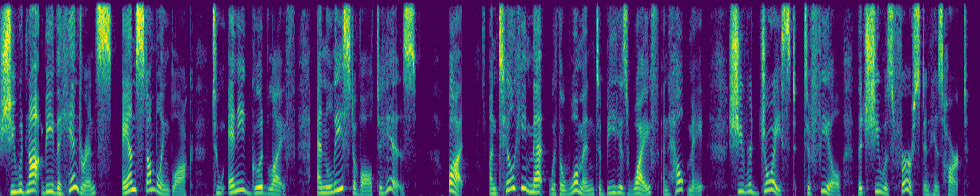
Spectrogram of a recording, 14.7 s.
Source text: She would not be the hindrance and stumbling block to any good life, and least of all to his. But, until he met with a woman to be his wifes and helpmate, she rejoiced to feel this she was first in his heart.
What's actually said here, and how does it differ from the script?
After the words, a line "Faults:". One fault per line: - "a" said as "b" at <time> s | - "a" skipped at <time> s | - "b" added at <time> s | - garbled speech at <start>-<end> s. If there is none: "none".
She would not be the hindrance and stumbling block to any good life, and least of all to his. But, until he met with a woman to be his wife and helpmate, she rejoiced to feel that she was first in his heart.
Faults:
- "wifes" said as "wife" at 9.4 s
- "this" said as "that" at 12.9 s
